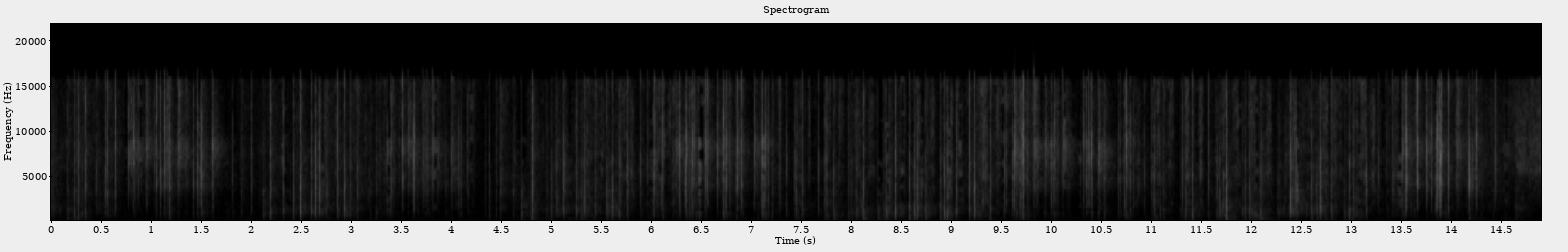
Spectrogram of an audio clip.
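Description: Long nails tap rapidly on a small green-and-blue soft plastic hand cream tube resting on a palm. The result is a dense, fast run of crisp, bright clicks and crinkly plastic crackles, with almost no low end.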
